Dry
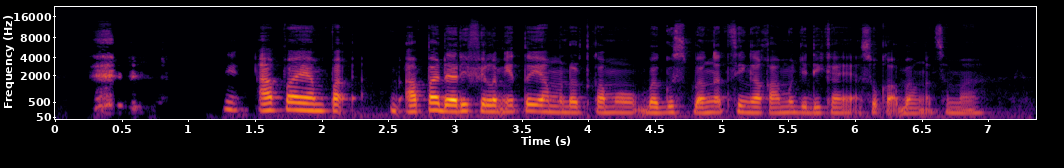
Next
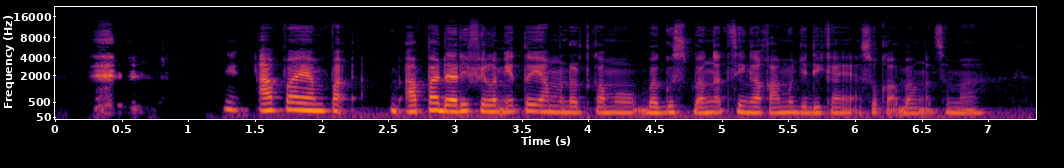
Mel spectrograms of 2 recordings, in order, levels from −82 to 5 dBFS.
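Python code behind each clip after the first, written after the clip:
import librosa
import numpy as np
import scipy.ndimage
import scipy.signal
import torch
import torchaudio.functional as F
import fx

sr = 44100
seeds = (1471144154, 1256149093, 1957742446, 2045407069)

y = fx.band_shelf(x, sr, hz=530.0, db=-13.5, octaves=1.7)
y = F.gain(torch.from_numpy(y), 5.0).numpy()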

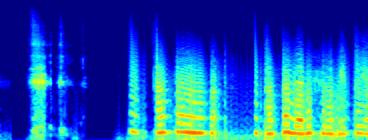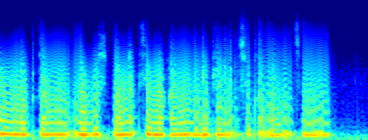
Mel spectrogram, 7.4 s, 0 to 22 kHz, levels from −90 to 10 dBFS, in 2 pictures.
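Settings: y = fx.halfwave_hold(x, sr)
y = fx.env_lowpass_down(y, sr, base_hz=1700.0, full_db=-16.0)
y = fx.bass_treble(y, sr, bass_db=4, treble_db=-9)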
